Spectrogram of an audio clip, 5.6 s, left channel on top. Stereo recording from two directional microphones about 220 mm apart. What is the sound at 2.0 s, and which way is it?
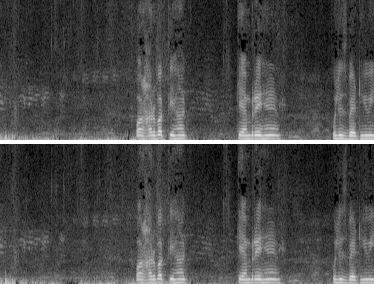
Speech, 20° left (ahead or behind).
